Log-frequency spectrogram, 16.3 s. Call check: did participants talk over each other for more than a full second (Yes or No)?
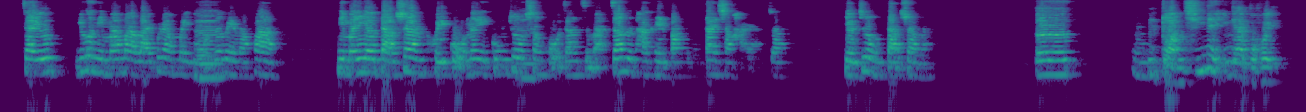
No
